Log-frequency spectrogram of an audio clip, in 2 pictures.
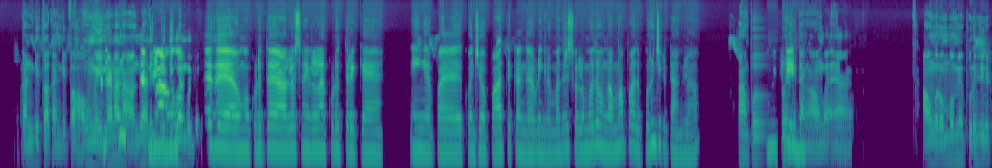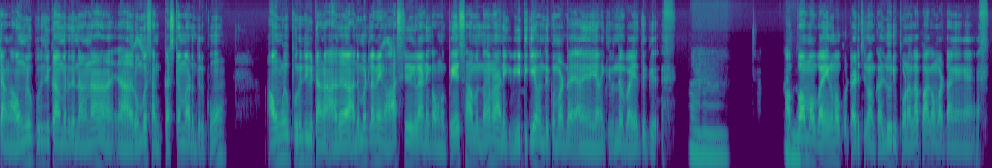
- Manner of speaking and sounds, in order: mechanical hum; bird; static; distorted speech; other noise; tapping; chuckle; chuckle
- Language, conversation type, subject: Tamil, podcast, தோல்வி ஏற்பட்டால் நீங்கள் எப்படி மீண்டு எழுகிறீர்கள்?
